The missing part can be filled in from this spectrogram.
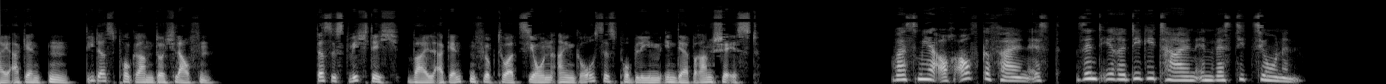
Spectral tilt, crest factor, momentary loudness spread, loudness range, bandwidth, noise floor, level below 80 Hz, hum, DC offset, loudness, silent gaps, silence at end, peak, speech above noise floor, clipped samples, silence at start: -6.5 dB/octave; 18 dB; 7 LU; 3 LU; 15 kHz; under -90 dBFS; -48 dBFS; none; under 0.1%; -22 LUFS; 2.30-3.06 s, 7.66-8.80 s, 8.86-8.90 s; 0.85 s; -4 dBFS; over 69 dB; under 0.1%; 0 s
